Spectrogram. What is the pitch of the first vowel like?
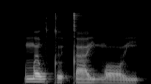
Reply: high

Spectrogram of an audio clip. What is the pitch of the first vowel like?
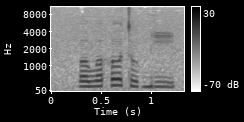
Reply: low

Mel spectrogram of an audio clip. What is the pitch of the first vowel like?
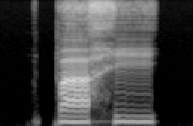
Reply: high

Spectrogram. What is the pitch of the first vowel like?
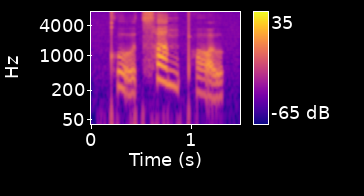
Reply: low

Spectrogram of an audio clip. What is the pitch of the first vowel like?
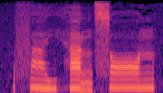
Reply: low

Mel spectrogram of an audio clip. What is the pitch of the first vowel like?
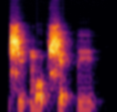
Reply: low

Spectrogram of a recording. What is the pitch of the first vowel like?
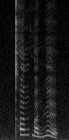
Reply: high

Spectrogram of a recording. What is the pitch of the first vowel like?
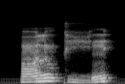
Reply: rising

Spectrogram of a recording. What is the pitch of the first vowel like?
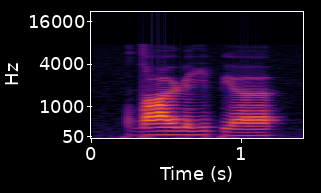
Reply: high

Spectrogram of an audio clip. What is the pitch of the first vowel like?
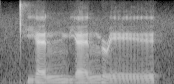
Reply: rising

